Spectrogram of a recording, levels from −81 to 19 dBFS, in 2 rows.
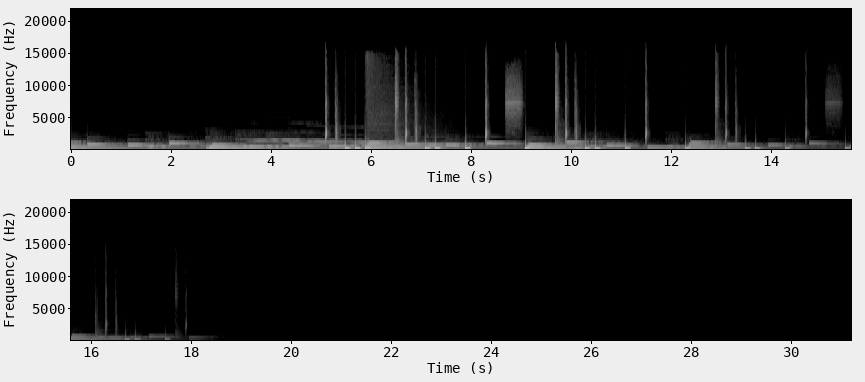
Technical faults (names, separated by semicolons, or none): none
